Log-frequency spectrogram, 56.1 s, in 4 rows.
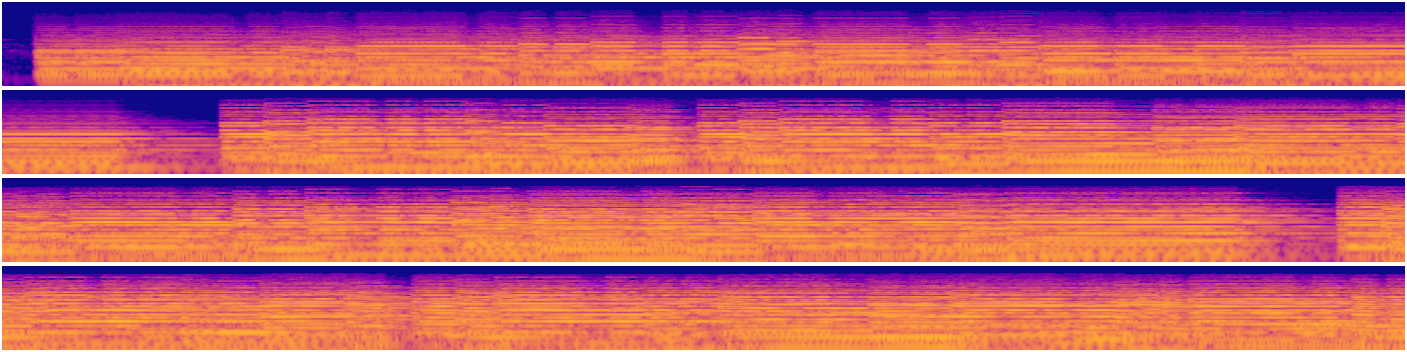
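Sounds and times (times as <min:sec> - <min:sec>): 
organ: 0:00.0 - 0:56.1.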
